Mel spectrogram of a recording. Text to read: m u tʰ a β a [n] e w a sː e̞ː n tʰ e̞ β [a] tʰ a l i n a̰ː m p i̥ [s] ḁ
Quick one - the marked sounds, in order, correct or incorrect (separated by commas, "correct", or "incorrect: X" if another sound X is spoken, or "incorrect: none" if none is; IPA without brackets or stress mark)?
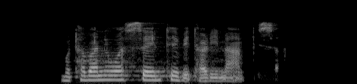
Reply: correct, incorrect: e, correct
